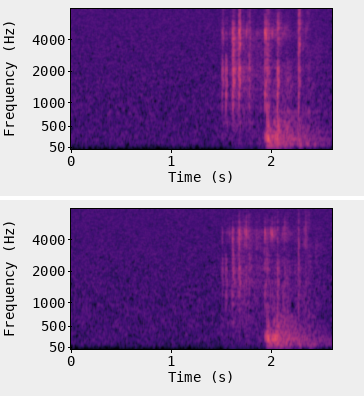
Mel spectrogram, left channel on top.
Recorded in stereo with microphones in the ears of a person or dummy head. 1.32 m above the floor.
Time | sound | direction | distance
1.5 | a crack | 45° left (ahead or behind) | 5 m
